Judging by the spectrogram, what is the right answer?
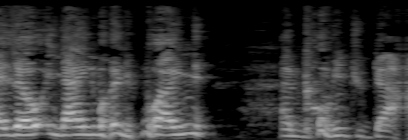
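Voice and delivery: loud, slow, would-be sincere, dead earnest delivery. Imagining him trying to sound sincere: Donkey's comedy voice trying to sound sincere. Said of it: "imagine him trying to sound sincere".

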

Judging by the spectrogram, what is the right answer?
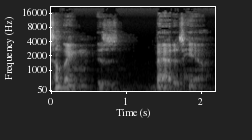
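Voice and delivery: very soft, hushed, ominous tone.

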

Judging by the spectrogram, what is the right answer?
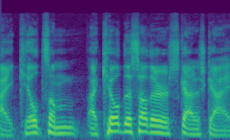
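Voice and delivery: ordinary talk

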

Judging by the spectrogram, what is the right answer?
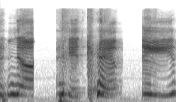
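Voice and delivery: shrill, booming, creaky, very high, drawn-out wail. Showing a voice used with a friend: Luke Skywalker voice. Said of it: "our Luke Skywalker voice when Darth Vader tells him".

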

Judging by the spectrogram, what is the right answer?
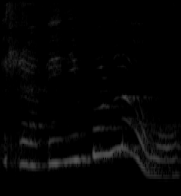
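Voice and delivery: satisfied, happy tone. A girl speaks to the doctor right after his count of three, pleased. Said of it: "mówi zadowolona [name]".

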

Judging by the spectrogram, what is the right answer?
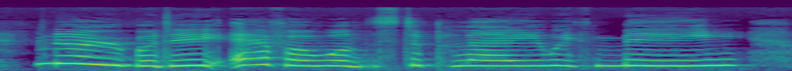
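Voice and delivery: small, high little wail with "me" drawn out. Reading a story aloud, voicing a tiny Tyrannosaurus in a small wailing voice. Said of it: "wailed a little voice".

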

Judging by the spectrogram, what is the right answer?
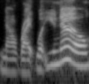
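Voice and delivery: put-on, patronizing, talking-down lecture voice. Imitating how people say a common piece of advice: imitating a condescending voice. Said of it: "it's said in a condescending voice".

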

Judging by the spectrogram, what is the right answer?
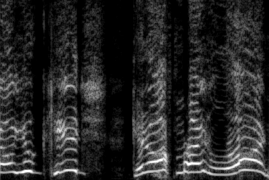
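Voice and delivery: put-on crotchety grumpy old man, very slow, drawn out. Joking with the group about getting older: old man voice. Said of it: "I've been talking like this".

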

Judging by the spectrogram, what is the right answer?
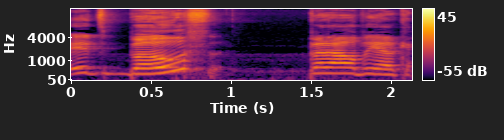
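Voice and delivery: loud, half crying, half laughing. Asked if they're crying from laughing, the speaker answers crying and laughing. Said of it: "Are you partially crying from laughing?".

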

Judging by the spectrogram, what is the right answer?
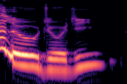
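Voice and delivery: eerie clown character voice. Taking a turn after being told to try it, doing a Pennywise impression. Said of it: "That's pretty good".

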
